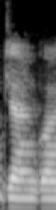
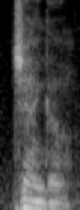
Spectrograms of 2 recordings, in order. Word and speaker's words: Django: Django. Can you spell it? D-J-A-N-G-O. The D is silent.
